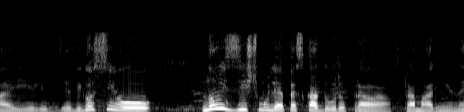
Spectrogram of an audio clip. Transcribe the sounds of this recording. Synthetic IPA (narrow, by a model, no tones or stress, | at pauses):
ielɪewd̪iɡosĩo | nɐ̃w̃iziʃt͡ʃɪmuʎɛɾpeskad̪oɾɐpɾɐpɾɐmaɾĩɲɐnɛ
